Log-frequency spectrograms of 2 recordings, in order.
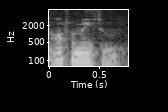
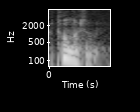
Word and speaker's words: automaton: a little more than an automatium automaton automaton sorry that's the way to pronounce it automaton right so if any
